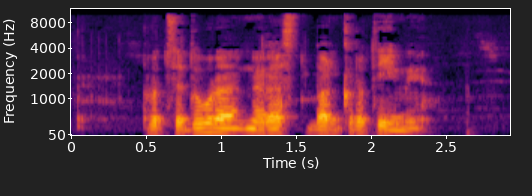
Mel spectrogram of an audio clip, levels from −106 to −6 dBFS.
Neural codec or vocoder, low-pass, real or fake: none; 9.9 kHz; real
